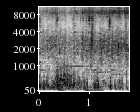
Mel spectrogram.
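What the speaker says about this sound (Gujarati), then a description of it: "પાણી જઈ રહ્યું છે" Irrigation water flowing along a farm channel, a continuous close rushing and gurgling wash with some wind buffeting the microphone.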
